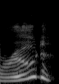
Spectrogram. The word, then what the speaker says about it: Rude: You ever met anyone named Rude? Rude? R-U-D-E? Like Rudy? But you like call Rude. Maybe I pronounce it Rudy, but it's R-U-D-E, and I just figured it was Rude. And that, imagine if it is Rudy, and everyone's just calling him Rude.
